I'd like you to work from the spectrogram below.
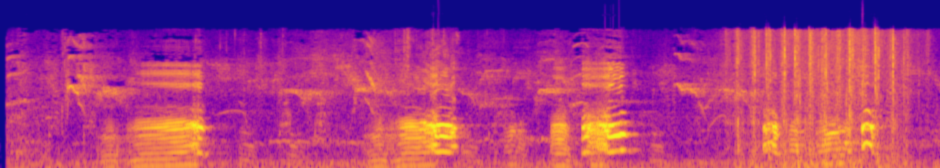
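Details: Ducks in a reserve give separate bursts of nasal, honking quacks about every one to two seconds. A faint rustle, possibly wingbeats, is heard near the end.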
